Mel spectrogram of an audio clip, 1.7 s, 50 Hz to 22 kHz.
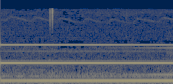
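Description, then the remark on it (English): A steady, pure low 174 hertz solfeggio sine tone hums continuously with no change in pitch, clean and moderately loud, with faint higher harmonics and no voices. “These are the sacred solfeggio tones. And I'm starting off at 174 hertz.”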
